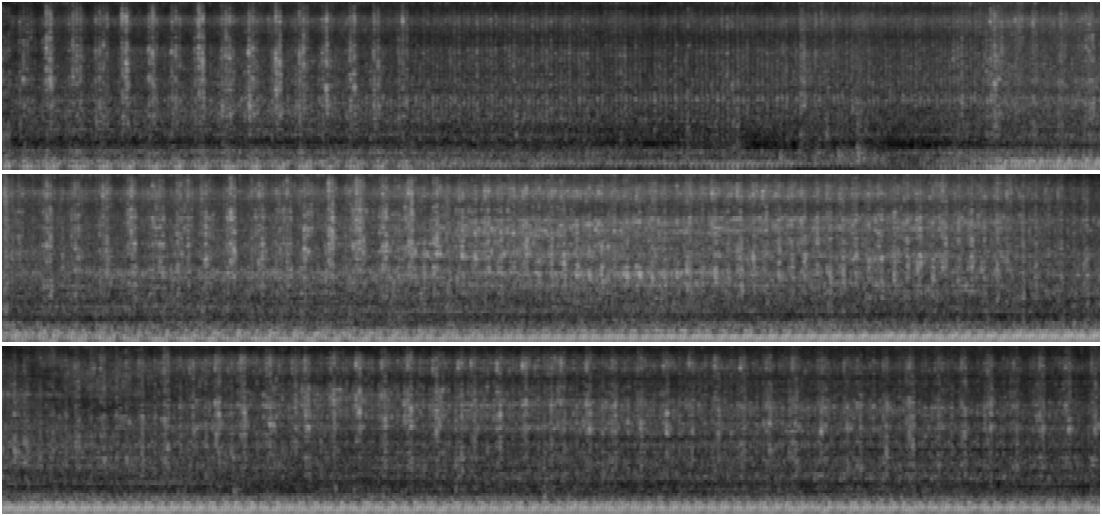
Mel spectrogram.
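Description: Engine of a small tracked rice-hauling carrier (xe tăng bò), loaded with sacks of rice, running with a fast, even chugging beat. It is quieter and thinner for a few seconds, then from about ten seconds in runs louder and deeper, staying steady to the end.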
